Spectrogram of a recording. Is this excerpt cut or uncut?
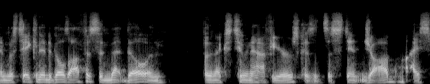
uncut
